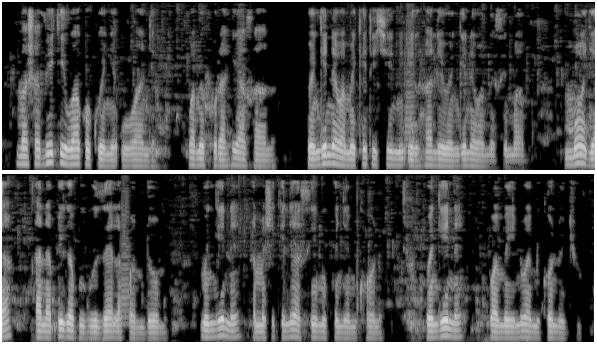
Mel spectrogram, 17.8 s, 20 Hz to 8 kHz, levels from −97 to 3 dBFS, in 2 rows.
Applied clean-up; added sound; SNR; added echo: classical method Wiener filter.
